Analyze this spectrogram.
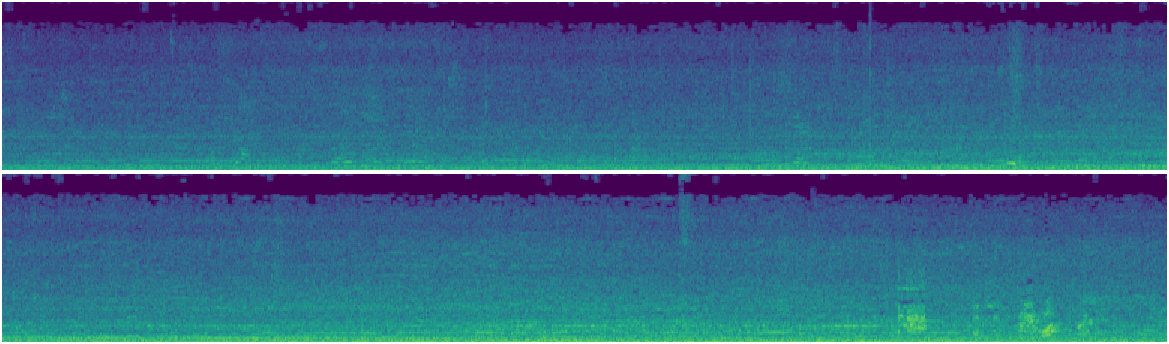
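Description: A fire engine rumbles steadily nearby, growing louder.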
